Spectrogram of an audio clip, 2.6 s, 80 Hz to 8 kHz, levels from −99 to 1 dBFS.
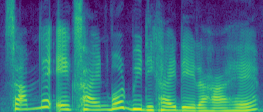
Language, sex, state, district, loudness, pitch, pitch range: Hindi, female, Arunachal Pradesh, Lower Dibang Valley, -13 LUFS, 275 Hz, 220-320 Hz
